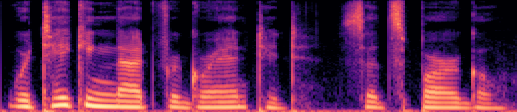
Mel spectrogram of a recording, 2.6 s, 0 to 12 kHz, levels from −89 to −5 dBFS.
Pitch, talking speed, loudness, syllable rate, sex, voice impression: 160 Hz, 160 wpm, -17 LUFS, 4.5 syllables/s, male, masculine, very adult-like, middle-aged, slightly thick, relaxed, slightly weak, slightly dark, slightly soft, slightly muffled, slightly halting, slightly cool, intellectual, refreshing, very sincere, calm, slightly friendly, slightly reassuring, very unique, elegant, sweet, kind, very modest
